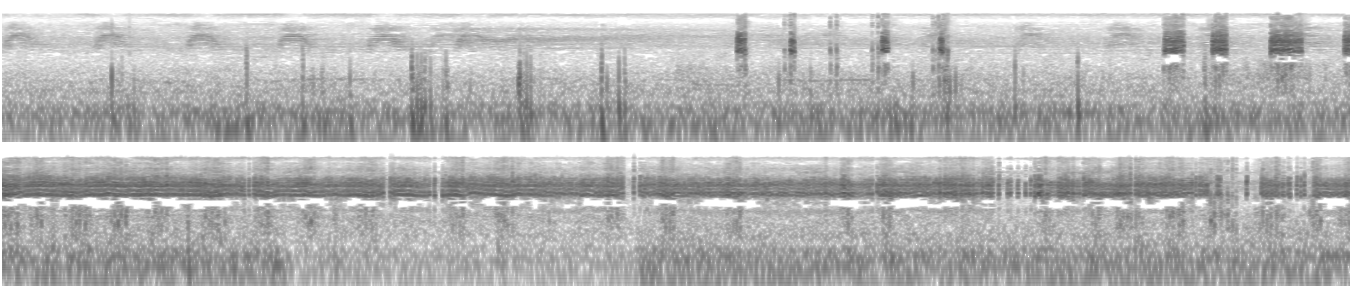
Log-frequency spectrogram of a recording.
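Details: Cicada fighting off a hornet's attack near a house: several seconds of near quiet with sporadic sharp ticks, then a strong high buzz breaks out and holds steadily, flecked with clicks and scrapes.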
